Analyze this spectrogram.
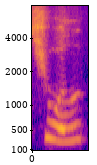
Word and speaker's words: should: sh recuerden la pronunciación no decimos should con l sino que decimos sh quitando la L y agregando solamente la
